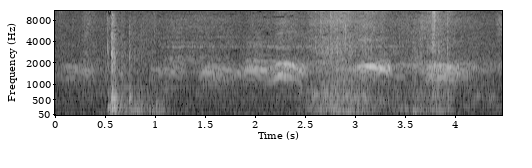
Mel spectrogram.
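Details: Harsh, rasping caws from an Indian jungle crow feeding on fish, four or five hoarse notes spread across a few seconds, with a sharp knock and low rumbling background noise.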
